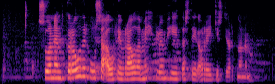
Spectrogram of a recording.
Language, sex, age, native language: Icelandic, female, 30-39, Icelandic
